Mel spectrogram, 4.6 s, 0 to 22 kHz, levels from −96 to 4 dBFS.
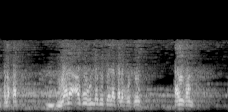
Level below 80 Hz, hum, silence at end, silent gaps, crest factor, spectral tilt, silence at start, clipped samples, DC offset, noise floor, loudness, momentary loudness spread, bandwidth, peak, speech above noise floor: -82 dBFS; none; 0.4 s; none; 14 dB; -7.5 dB/octave; 0 s; under 0.1%; under 0.1%; -43 dBFS; -18 LUFS; 19 LU; 5.2 kHz; -4 dBFS; 25 dB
